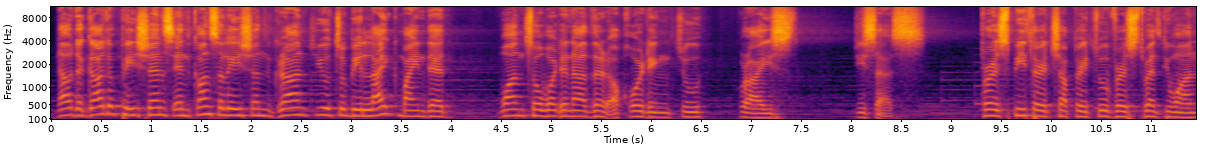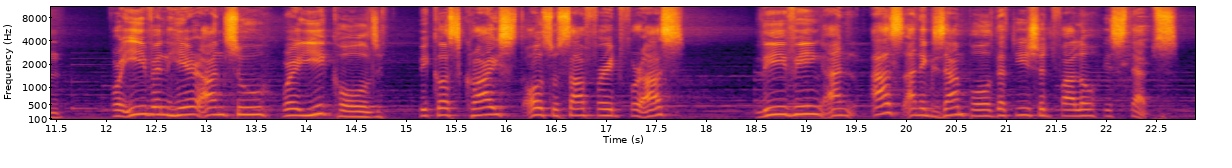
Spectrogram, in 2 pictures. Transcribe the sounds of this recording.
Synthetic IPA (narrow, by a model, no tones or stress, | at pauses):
nawd̪ɐɡad̪ɔvpeɪʃɛ̃nsɛ̃nd̪̚kɔ̃nsɔleɪʃɔ̃nɡɹãnt̪jut̪ubilaɪkmãjnd̪ɛd̪̚ | wʌ̃ntowaɾɐnaðəɹɐ̰kʰɔɹdɪ̃ŋt̪u | kɹaɪst̪ | d͡ʒiːsɐ̰s | fɛɹst̪̚pit̪ɛɹt͡ʃap̚t̪ɛɹt̪ʰuvɛɹst̪wɛ̃nt̪iwãnfɔɹivɛ̃nɦiɹãntuwɛɹjikʰold̪ | bɪkɔskɹajst̪ɔlsosʌfɛɹd̪fɔɹʌs | livɪ̃ŋɛ̃nasãnɛɡzãmpəlˠd̪at̪hiʃʊd̪fɑlohɪsːt̪ɛ̰ps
